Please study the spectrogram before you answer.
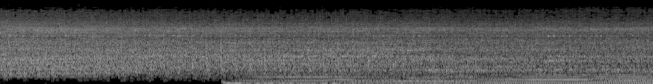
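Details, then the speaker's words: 2003 Mercury Grand Marquis with swapped 2005 4.6-litre V8 from a GT, reflashed Mustang computer: short crank, then catches into a smooth, even idle with steady low rumble and no knocks. "Let me turn it on so y'all can hear what it sounds like. Look at that sucker purr."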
